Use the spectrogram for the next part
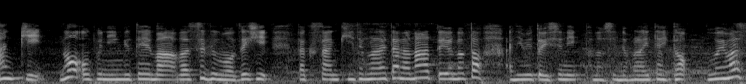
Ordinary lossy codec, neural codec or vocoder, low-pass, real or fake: none; codec, 16 kHz in and 24 kHz out, 2.2 kbps, FireRedTTS-2 codec; 7.2 kHz; fake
